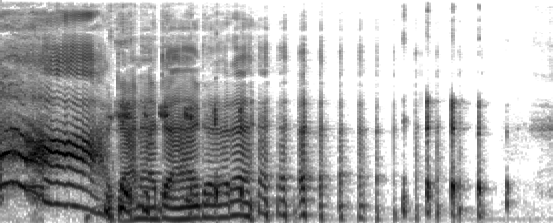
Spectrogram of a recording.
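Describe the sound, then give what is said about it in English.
A voice imitates Triple H's WrestleMania scream: a loud, strained, drawn-out yell that wavers and drops in pitch over about two seconds, then breaks into a run of short, breathy laughs. “Or the Triple H WrestleMania scream.”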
